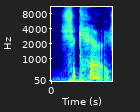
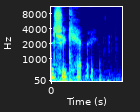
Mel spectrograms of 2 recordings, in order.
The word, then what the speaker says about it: Sha'Carri: Sha'Carri, oh, I don't want to say her name wrong because she literally fucking corrected the interviewer at the Olympics. Sha'Carri. She said Sha'Carri.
